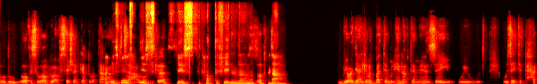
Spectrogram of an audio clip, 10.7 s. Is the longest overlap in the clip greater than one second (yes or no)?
yes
